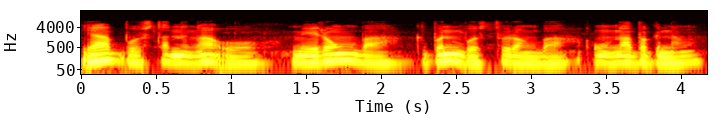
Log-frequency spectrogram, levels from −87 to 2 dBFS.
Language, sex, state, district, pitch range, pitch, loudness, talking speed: Garo, male, Meghalaya, West Garo Hills, 100-120 Hz, 105 Hz, -20 LUFS, 130 wpm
